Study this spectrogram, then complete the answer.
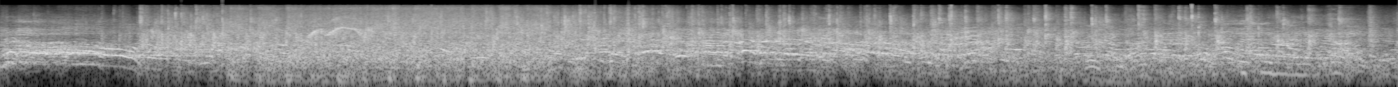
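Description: A crowd of young men cheers and shouts outdoors.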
